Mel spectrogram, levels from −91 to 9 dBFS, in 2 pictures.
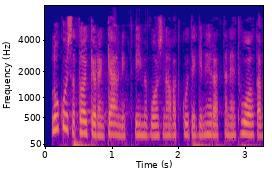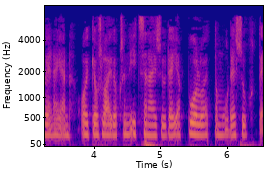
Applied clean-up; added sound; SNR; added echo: neural mask model DeepFilterNet 3.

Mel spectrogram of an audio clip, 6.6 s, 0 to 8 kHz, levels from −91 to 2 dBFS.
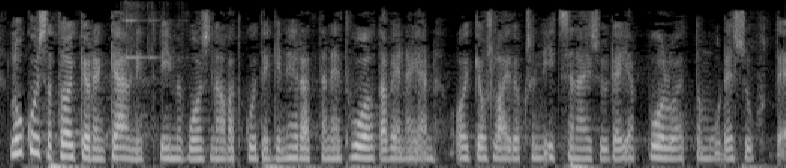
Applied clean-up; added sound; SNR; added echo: none; Coin (dropping) / Glass; 19 dB; none.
